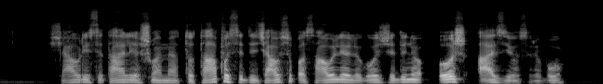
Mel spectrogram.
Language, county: Lithuanian, Kaunas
